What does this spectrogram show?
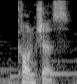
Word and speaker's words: Concha: it's Concha, like the shell, Concha, like got it.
